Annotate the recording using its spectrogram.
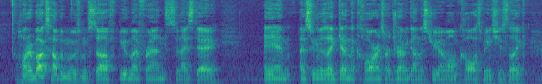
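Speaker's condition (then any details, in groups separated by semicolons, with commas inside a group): No condition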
